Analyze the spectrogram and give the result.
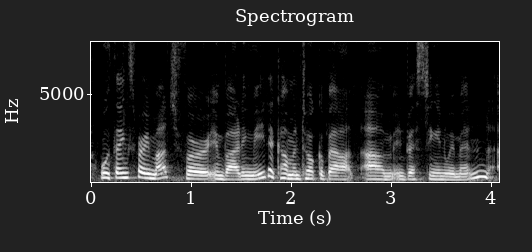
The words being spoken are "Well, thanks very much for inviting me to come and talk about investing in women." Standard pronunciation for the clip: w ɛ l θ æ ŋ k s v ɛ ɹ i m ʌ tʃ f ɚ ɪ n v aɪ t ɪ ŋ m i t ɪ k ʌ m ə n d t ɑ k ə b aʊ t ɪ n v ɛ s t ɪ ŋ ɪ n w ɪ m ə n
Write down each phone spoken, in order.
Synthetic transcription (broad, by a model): w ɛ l θ æ ŋ k s v ɛ ɹ i m ʌ tʃ f ɚ ɪ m v aɪ t ɪ ŋ m i t ɪ k ʌ m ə n t ɑ k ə b aʊ t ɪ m v ɛ s t ɪ ŋ ɪ n w ɪ m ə n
